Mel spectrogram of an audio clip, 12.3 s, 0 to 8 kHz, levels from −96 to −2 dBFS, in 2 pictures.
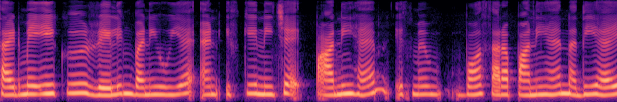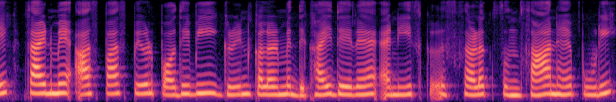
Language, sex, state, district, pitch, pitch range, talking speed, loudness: Hindi, female, Jharkhand, Sahebganj, 240 Hz, 230-255 Hz, 185 wpm, -22 LUFS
